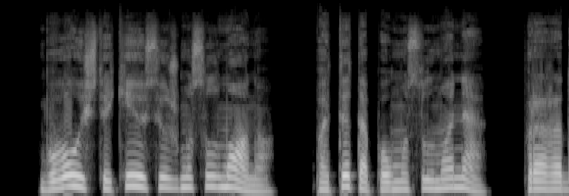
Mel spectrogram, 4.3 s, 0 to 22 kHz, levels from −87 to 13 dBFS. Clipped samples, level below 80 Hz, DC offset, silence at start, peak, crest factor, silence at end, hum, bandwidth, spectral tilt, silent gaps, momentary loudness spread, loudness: under 0.1%; -54 dBFS; under 0.1%; 0.3 s; -2 dBFS; 14 dB; 0 s; none; 14.5 kHz; -6.5 dB/octave; 2.09-2.34 s, 3.69-3.91 s; 11 LU; -16 LUFS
